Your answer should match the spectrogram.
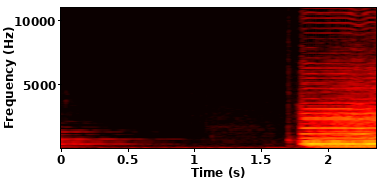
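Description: Saxophone ensemble: a held chord dies away at the start, then a pause of about a second and a half, then the whole ensemble comes back in together on a loud, sustained chord near the end.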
